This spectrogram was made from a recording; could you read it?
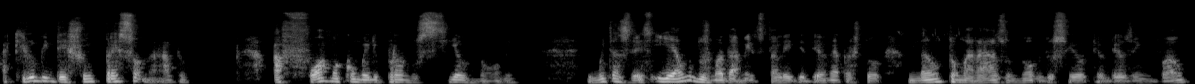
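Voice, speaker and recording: A Brazilian man hosting a devotional broadcast, speaking informally and fervently with a husky voice, repeating phrases for emphasis. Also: sits low, moderate pace, a little mellow, low-quality recording. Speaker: host of a devotional prayer broadcast.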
